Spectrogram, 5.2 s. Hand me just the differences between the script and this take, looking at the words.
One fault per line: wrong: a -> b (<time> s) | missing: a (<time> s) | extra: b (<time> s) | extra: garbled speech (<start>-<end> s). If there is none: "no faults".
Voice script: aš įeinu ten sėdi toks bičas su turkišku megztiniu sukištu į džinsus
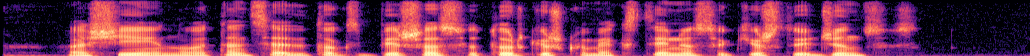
no faults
